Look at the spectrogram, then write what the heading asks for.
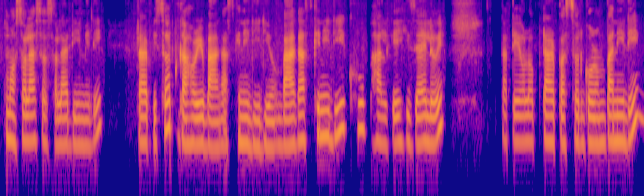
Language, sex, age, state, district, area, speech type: Assamese, female, 18-30, Assam, Tinsukia, urban, spontaneous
